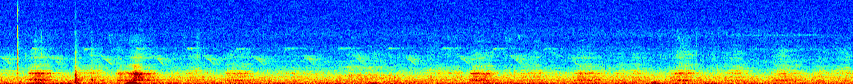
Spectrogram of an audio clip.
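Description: Bicycle riding along a concrete forest path: a low, steady rolling and wind noise, with a couple of brief knocks in the first second and a half. Faint high chirps repeat in the background throughout.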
